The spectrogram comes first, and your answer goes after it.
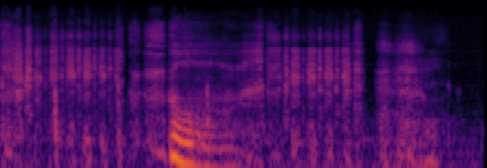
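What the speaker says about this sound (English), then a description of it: "he saw an old hound lying in the road, gasping and panting" An old dog pants heavily in quick, rhythmic breaths, close by, with a brief louder gasp partway through; no talking.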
